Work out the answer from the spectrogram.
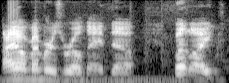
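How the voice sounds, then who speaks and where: Man, late thirties, bright edgy voice, medium pitch, casual swearing, animated storyteller, light background music. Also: a little fast, poor audio. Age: late 30s. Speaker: podcast co-host. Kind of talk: casual profane chat.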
